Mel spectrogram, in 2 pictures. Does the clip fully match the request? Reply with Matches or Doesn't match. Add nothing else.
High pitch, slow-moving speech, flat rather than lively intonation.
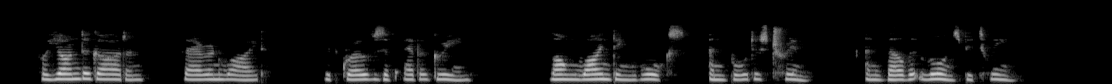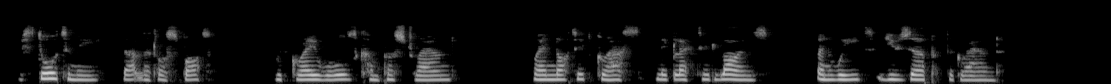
Matches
